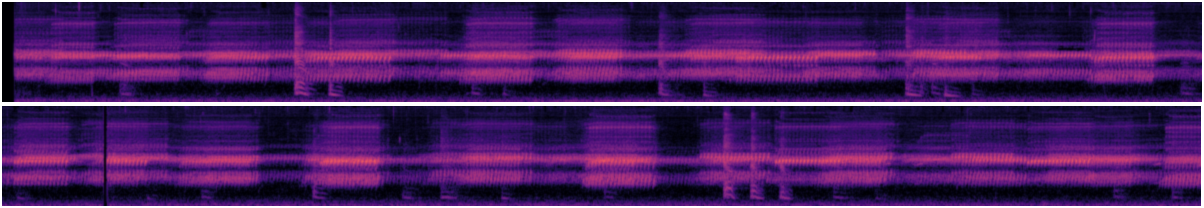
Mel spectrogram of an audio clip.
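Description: A chorus of frogs calling: many overlapping trills, each about a second long, following one another with hardly a pause. A few short, lower calls that fall in pitch are mixed in.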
